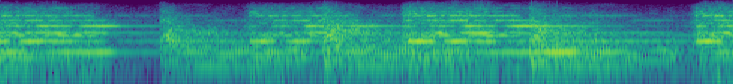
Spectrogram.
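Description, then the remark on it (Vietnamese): Shaolin monks ring a temple bell loudly again and again, each strike leaving a bright, sustained tone, with heavy drum beats landing alongside the strikes in a steady ceremonial rhythm. “Hôm nay các chí sĩ Trung Nguyên đồng tâm hiệp lực quyết chiến với bọn thác tử, các vị sư phụ phái Thiếu Lâm chuyên lo kéo chuông đánh trống, xin hãy giống chuông đánh trống lên cho.”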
